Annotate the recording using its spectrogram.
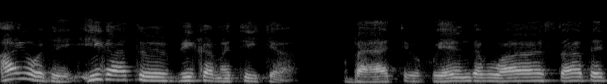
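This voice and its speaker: A man's high-pitched voice with a Japanese accent, a dark, mellow tone, lively intonation and a very slow pace. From Japan, Nagasaki. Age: 80s+. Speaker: atomic bomb survivor. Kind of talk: testimony.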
